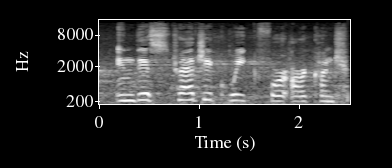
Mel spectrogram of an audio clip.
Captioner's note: speaking French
